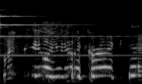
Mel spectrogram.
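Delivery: excited squeal. Real, not acted. Quizmaster squealing with delight that Rigo finally answered correctly. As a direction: squeak the good news out high. Announcing Rigo got it right.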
